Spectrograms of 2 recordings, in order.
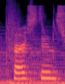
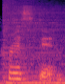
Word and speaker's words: Kirsten: In the next scene, we then see Kirsten's friend give a toast, and she tells us all, please say her name right. It is Kirsten and not Kristen.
